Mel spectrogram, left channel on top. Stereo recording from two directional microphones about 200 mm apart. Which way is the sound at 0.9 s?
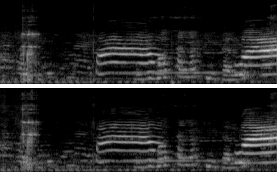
35° right (ahead or behind).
